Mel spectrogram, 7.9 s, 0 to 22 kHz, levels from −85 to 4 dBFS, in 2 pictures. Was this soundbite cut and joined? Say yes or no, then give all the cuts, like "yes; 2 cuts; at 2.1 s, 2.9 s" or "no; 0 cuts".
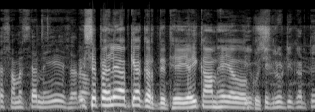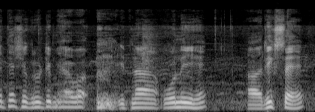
yes; 1 cut; at 1.1 s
